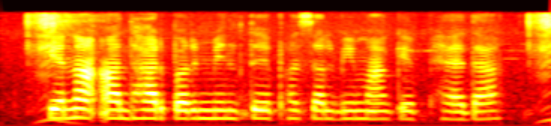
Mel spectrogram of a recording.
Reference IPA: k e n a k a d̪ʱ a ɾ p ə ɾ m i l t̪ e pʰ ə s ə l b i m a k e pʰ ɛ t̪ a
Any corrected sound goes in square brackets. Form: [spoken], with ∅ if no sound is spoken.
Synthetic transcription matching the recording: k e n a [ʔ] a d̪ʱ a ɾ p ə ɾ m i l t̪ e pʰ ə s ə l b i m a k e pʰ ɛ [d̪] a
